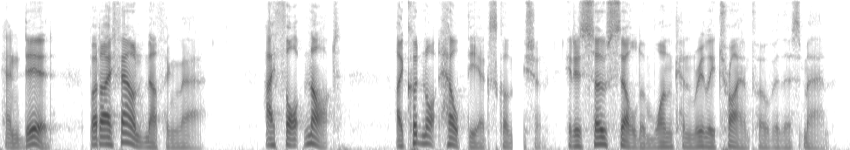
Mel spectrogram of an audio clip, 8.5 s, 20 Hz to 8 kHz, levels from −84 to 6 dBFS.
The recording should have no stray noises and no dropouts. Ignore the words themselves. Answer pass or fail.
fail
